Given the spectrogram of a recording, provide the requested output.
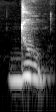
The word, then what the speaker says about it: du: déjà retrouvé par exemple dans le petit mot doux qui veut dire tu alors le but en allemand il se prononce comme un os et 1 us en français donc ou doux fao alors levé en allemand il se prononce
